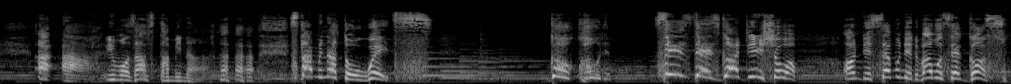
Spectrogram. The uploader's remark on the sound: A live ministration at the Headquarters church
